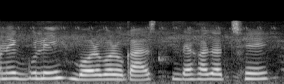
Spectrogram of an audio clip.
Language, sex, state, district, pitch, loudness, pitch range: Bengali, female, West Bengal, Alipurduar, 240 Hz, -13 LUFS, 230-270 Hz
